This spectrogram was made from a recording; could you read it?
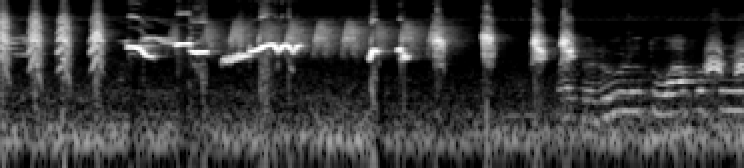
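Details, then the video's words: Provoked Oriental magpie-robin in fighting ngobra mode: evenly spaced loud chip notes, a rising wavering whistle and more chips, ending with a softer, lower wavering whistled phrase. "membakar emosi kacer, kacer gacor tarung ngobra"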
